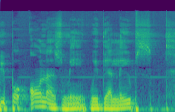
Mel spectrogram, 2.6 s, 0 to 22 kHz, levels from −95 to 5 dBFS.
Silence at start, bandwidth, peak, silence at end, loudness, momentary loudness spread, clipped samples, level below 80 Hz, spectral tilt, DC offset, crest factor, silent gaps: 0 s; 15.5 kHz; 0 dBFS; 0 s; -12 LUFS; 7 LU; under 0.1%; -22 dBFS; -6 dB/octave; under 0.1%; 12 dB; none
